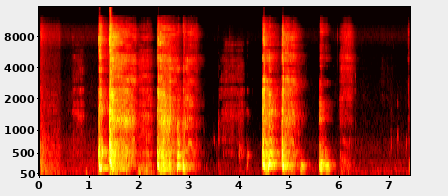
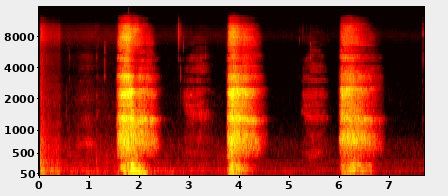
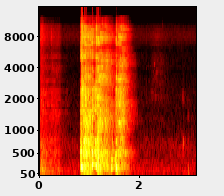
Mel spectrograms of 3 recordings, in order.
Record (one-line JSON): {"three_cough_length": "7.4 s", "three_cough_amplitude": 26028, "three_cough_signal_mean_std_ratio": 0.35, "exhalation_length": "7.7 s", "exhalation_amplitude": 24301, "exhalation_signal_mean_std_ratio": 0.38, "cough_length": "3.2 s", "cough_amplitude": 26028, "cough_signal_mean_std_ratio": 0.4, "survey_phase": "beta (2021-08-13 to 2022-03-07)", "age": "65+", "gender": "Male", "wearing_mask": "No", "symptom_cough_any": true, "symptom_runny_or_blocked_nose": true, "symptom_sore_throat": true, "symptom_fatigue": true, "symptom_fever_high_temperature": true, "symptom_headache": true, "symptom_onset": "4 days", "smoker_status": "Never smoked", "respiratory_condition_asthma": false, "respiratory_condition_other": false, "recruitment_source": "Test and Trace", "submission_delay": "2 days", "covid_test_result": "Positive", "covid_test_method": "ePCR"}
